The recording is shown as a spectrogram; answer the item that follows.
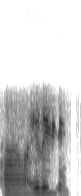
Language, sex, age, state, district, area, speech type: Telugu, female, 18-30, Telangana, Ranga Reddy, rural, conversation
